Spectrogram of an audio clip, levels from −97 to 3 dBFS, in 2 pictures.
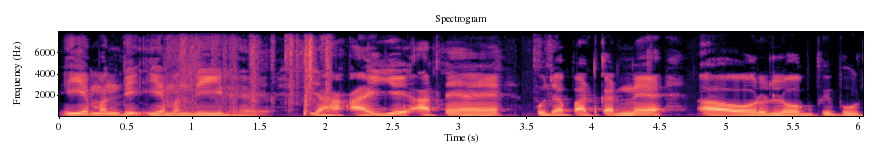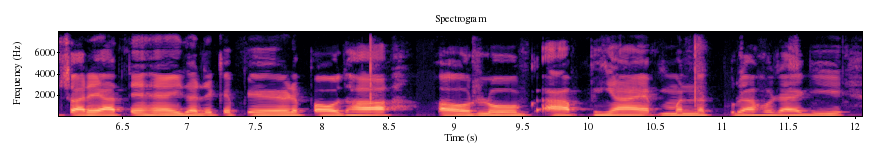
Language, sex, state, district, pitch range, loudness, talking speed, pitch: Hindi, male, Chhattisgarh, Sarguja, 140-145 Hz, -20 LUFS, 160 wpm, 145 Hz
